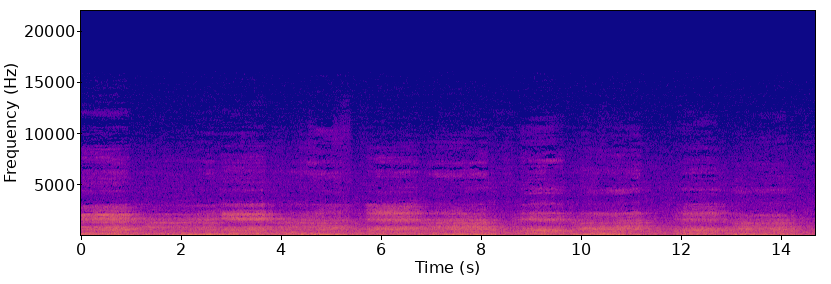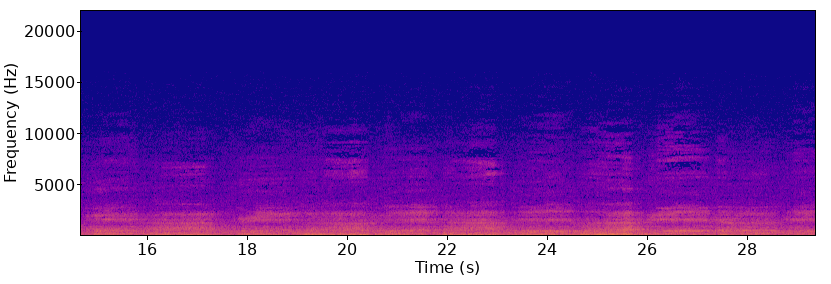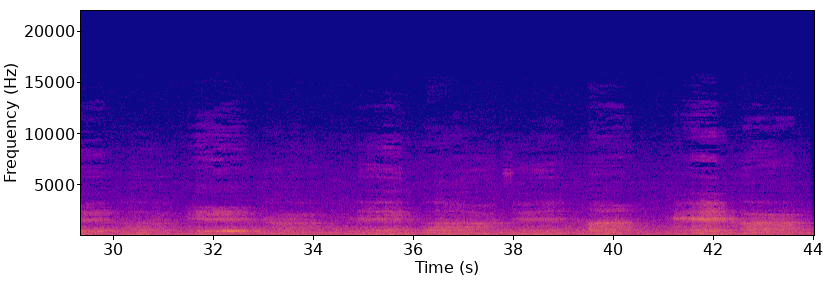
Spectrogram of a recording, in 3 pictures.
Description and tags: Killer Breathing 1
Breath, Breathing, Horror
